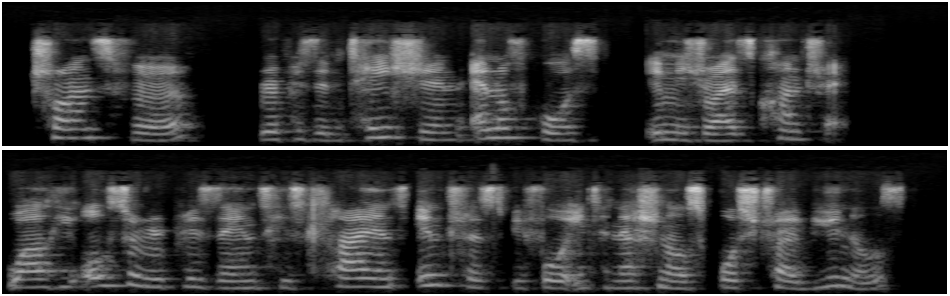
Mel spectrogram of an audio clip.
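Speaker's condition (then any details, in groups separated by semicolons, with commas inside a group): No condition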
